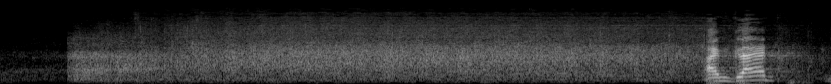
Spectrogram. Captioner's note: laughter and applause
